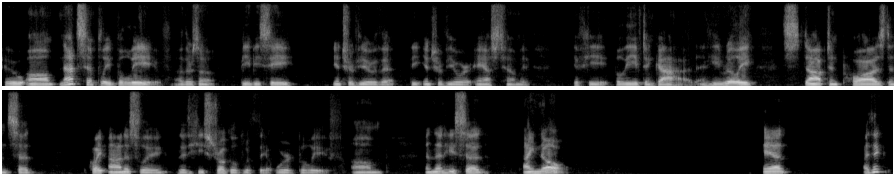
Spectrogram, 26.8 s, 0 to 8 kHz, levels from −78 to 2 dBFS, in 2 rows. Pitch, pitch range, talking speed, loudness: 115 Hz, 105-125 Hz, 110 wpm, -26 LUFS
